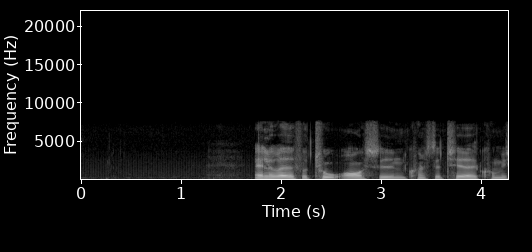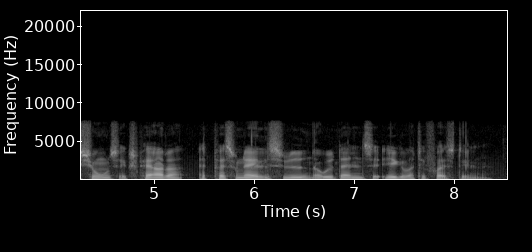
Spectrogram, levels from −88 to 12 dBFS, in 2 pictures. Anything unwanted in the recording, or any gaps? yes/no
no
